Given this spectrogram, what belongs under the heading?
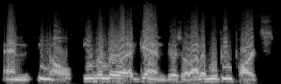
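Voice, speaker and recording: A man's voice: medium pitch, brisk, no room sound, rough recording. Man explaining game strategy at length. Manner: explanatory, repeats himself, emphatic. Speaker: host. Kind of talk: casual gaming strategy discussion.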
